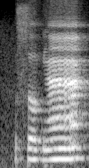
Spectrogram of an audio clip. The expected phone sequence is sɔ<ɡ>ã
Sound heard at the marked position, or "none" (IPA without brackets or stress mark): ɡ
